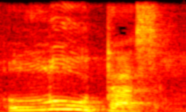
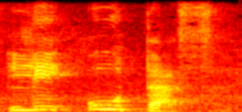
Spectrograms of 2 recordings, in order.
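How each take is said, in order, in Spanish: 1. La L es dura, sin sonido i. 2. Se oye un sonido i después de la L. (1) "sería como más dura la L" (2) "Si se pronunciara, diríamos liutas"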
